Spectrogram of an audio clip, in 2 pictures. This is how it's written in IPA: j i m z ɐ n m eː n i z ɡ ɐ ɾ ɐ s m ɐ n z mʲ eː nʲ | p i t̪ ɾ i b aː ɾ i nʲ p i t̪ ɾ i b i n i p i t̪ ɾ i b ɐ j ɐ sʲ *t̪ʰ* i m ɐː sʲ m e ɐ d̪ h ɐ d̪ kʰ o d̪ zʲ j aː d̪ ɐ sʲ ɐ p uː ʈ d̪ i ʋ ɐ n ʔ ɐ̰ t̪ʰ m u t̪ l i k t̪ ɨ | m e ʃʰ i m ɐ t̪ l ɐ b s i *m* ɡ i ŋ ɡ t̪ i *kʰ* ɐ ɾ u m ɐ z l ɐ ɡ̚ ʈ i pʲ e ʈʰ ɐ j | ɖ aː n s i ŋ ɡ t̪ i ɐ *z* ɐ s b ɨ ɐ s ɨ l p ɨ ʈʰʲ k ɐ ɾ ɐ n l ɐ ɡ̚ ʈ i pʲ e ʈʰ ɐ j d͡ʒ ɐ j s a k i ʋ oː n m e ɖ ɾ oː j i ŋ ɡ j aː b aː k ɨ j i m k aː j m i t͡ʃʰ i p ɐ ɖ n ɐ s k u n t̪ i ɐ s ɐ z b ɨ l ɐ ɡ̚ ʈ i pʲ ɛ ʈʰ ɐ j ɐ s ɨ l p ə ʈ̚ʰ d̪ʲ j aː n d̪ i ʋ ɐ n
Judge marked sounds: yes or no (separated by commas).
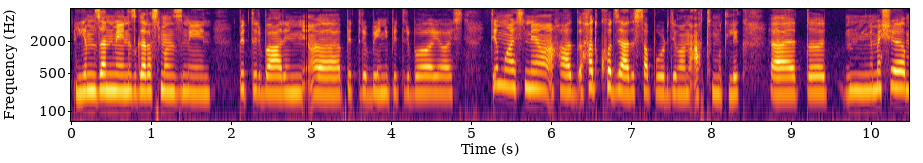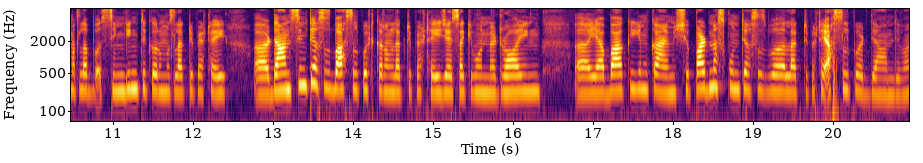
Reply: no, no, no, no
